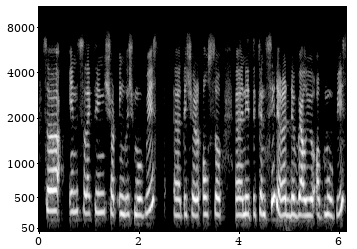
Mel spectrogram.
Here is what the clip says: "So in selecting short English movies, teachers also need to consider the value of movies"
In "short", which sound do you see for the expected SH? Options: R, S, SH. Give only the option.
SH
